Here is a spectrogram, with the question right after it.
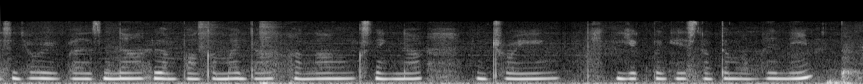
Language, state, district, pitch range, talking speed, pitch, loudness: Manipuri, Manipur, Imphal West, 255-270 Hz, 70 wpm, 265 Hz, -15 LUFS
